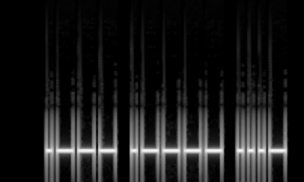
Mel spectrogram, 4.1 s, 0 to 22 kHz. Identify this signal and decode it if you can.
Morse code, heard as a keyed tone, about 17 wpm, 700 Hz. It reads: J1V
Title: Three Challenging Letter-Number Combinations 17wpm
